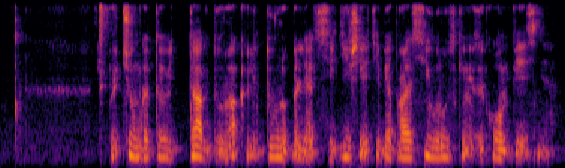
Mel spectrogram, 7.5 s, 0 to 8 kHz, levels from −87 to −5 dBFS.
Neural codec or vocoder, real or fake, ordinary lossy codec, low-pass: vocoder, 22.05 kHz, 80 mel bands, HiFi-GAN; fake; none; 7.2 kHz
